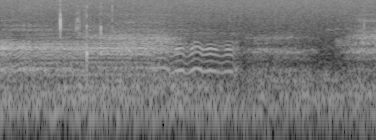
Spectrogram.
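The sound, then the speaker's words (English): Sheep bleat, one wavering call standing out over a steady outdoor rumble with a few fainter bleats around it, a big flock being rounded up on a hill by a farmer and his dog. No one speaks. “in front of me, there's a great big flock of sheep, and the farmer's rounding them up”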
